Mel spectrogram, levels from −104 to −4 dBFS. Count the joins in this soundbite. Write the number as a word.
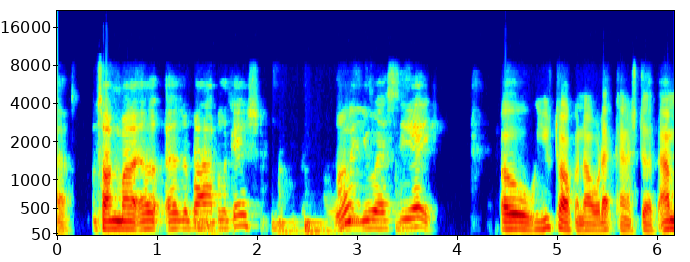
zero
